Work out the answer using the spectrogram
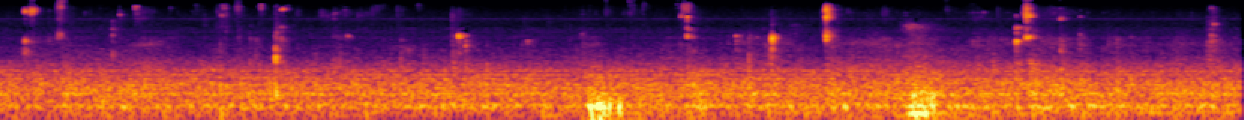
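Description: A person chewing food: wet chewing with many small mouth clicks and smacks, and two soft low thumps, one about five seconds in and one near eight seconds.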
